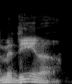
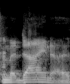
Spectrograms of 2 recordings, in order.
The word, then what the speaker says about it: Medina: Everyone calls it Medina, but it's it's Madina. It's a there are some Medinas out there, but this is the one that's called Madina.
